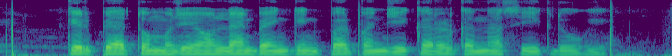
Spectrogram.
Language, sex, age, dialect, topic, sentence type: Hindi, male, 25-30, Awadhi Bundeli, banking, statement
